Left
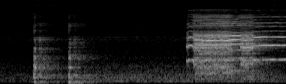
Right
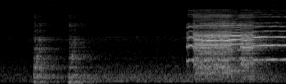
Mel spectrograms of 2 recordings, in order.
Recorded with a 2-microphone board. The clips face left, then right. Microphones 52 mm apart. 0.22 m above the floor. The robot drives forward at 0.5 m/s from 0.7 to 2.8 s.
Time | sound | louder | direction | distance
0.3 | dishes clattering | left 5 dB | 75° left (ahead or behind) | 5 m
1.9 | a violin | left 1 dB | 5° left (ahead or behind) | 0.7 m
